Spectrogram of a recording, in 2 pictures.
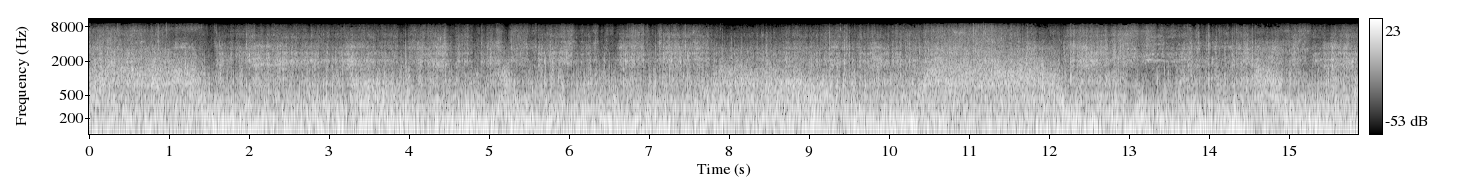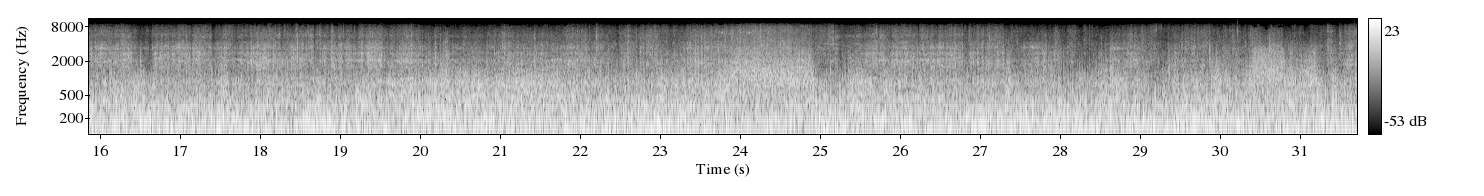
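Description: Wind rushing over a helmet-camera microphone as a hardtail mountain bike descends a dirt trail at speed, with tyres rolling on the dirt and the bike rattling over bumps in many short clicks.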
